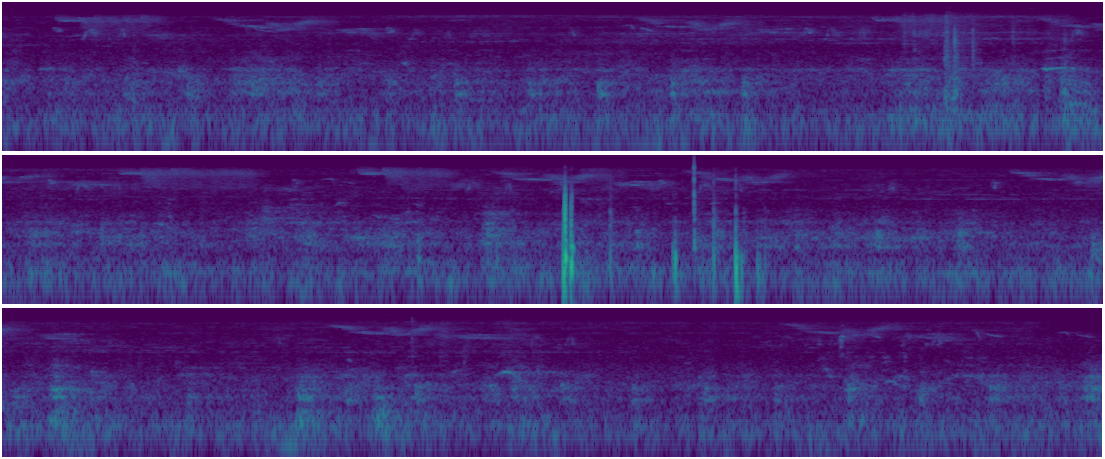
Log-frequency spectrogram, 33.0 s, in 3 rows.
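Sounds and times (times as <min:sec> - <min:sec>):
birds chirping: 0:00.0 - 0:33.0
faint outdoor background noise: 0:00.0 - 0:33.0.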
